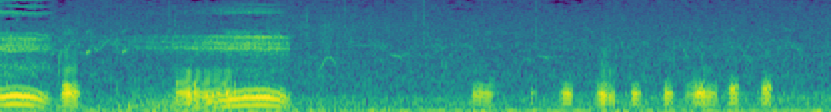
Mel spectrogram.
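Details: Common eider: two arched moaning coos open the recording, followed by a quick run of short, evenly repeated guttural notes.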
